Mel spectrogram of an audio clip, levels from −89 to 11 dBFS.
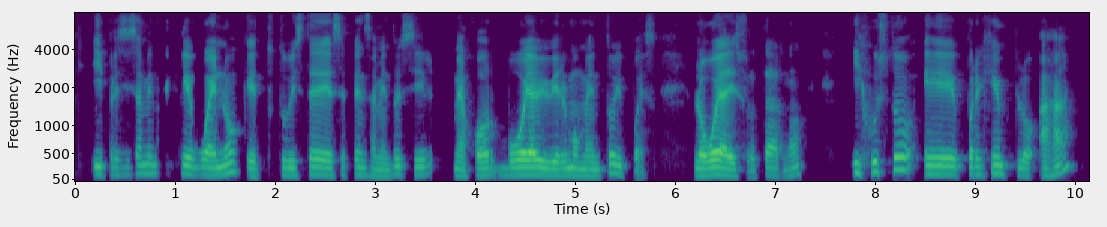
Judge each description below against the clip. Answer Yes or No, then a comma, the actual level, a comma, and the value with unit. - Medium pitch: No, low, 130 Hz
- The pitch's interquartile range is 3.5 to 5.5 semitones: No, average, 3.1 semitones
